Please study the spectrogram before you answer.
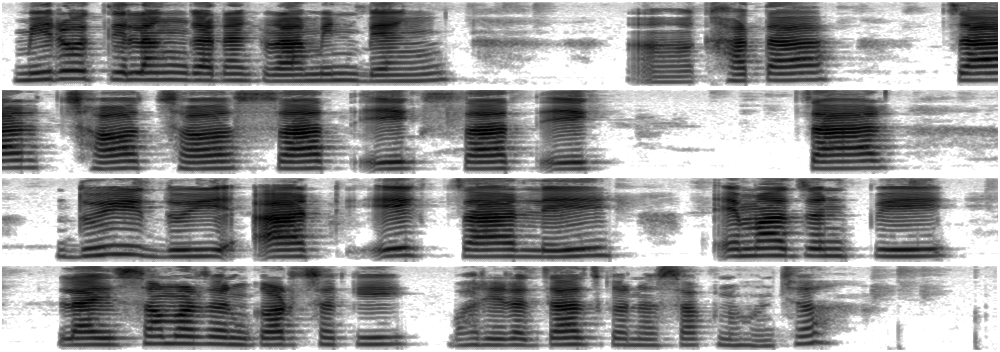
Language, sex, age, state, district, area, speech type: Nepali, female, 45-60, West Bengal, Kalimpong, rural, read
